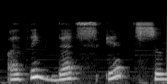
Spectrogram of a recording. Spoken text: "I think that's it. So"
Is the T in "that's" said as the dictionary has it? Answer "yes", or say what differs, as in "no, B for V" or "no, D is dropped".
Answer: yes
